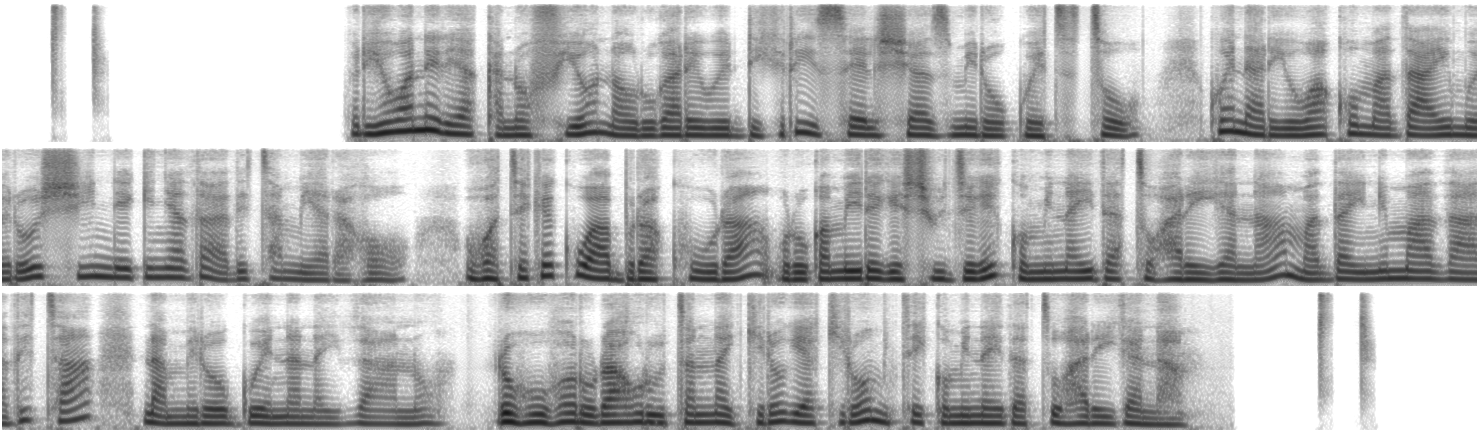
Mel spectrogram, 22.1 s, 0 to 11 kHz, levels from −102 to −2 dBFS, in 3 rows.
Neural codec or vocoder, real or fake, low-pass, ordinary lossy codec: codec, 24 kHz, 0.9 kbps, DualCodec; fake; 9.9 kHz; none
